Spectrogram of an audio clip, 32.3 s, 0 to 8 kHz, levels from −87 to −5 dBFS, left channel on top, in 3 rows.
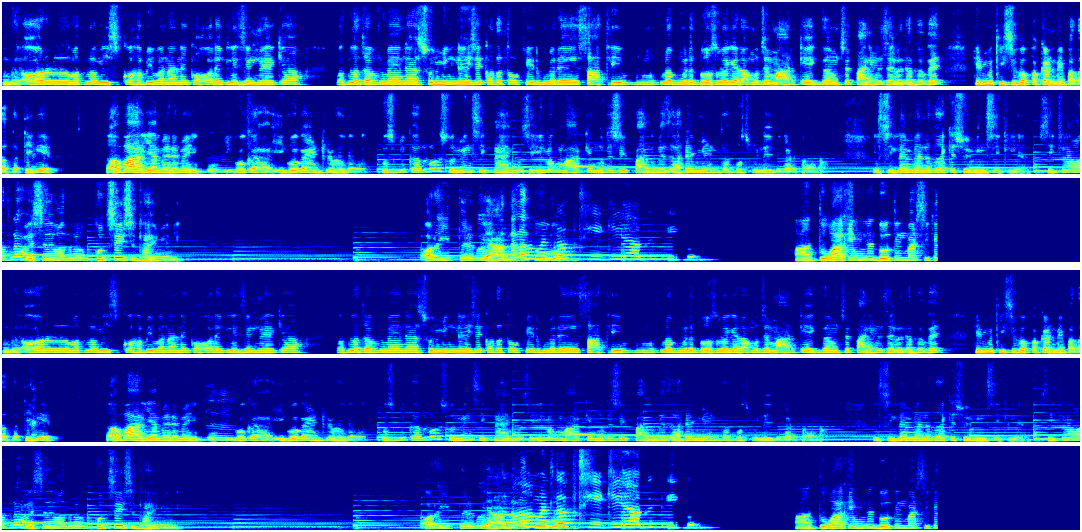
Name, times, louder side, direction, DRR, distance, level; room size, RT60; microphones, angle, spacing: voice 1, 0.0-3.0 3.3-9.4 9.7-11.3 11.8-19.0 19.5-23.4 25.8-27.2 29.5-30.9, left 2 dB, 60° left, 1.6 m, -30 dB
voice 2, 12.8-13.2 26.5-28.7, right 6 dB, 45° right, 0.5 m, -33 dB
sound 1, 13.8-28.3, right 1 dB, 10° right, 1.1 m, -43 dB
head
